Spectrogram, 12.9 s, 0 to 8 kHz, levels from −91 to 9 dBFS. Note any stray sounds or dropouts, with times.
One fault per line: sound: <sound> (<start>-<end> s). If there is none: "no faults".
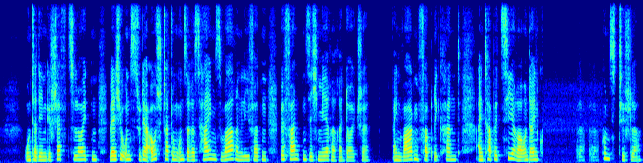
sound: laugh (11.5-12.0 s)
